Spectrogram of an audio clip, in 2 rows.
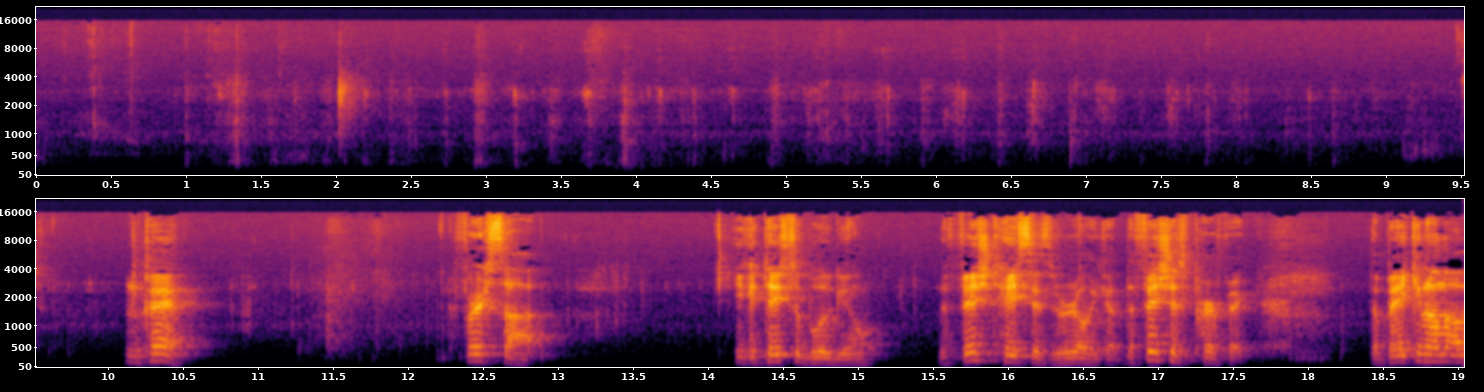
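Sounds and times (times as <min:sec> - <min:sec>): person chewing crispy food: 0:00.0 - 0:10.1, 0:10.7 - 0:12.2, 0:13.0 - 0:14.1.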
